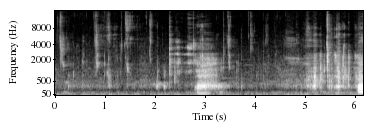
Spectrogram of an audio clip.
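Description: A person chewing a mouthful of food close to the microphone, with small wet clicks and smacks, a louder mouth sound about three seconds in, and chewing growing busier near the end.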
